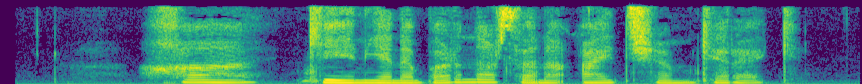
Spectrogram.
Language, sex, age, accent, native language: Uzbek, female, 18-24, Andijon, Uzbek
